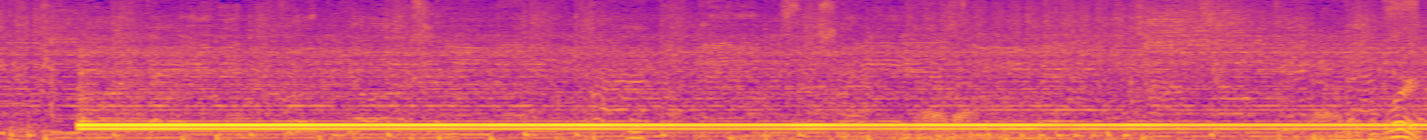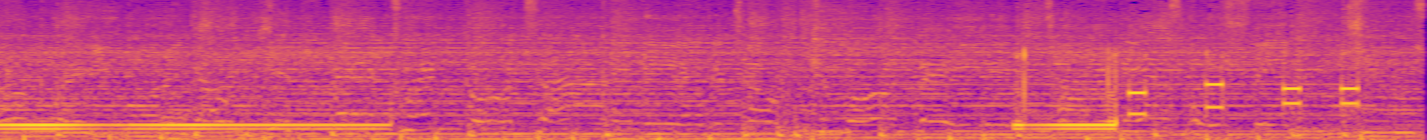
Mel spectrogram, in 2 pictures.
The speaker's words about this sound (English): let's get this started. Let's dial a sex line and see what happens.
